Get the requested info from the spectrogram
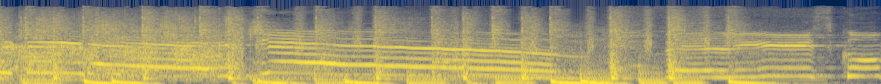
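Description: Background music with a steady bass-drum beat under long, downward-gliding melodic lines; the beat drops out near the end.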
